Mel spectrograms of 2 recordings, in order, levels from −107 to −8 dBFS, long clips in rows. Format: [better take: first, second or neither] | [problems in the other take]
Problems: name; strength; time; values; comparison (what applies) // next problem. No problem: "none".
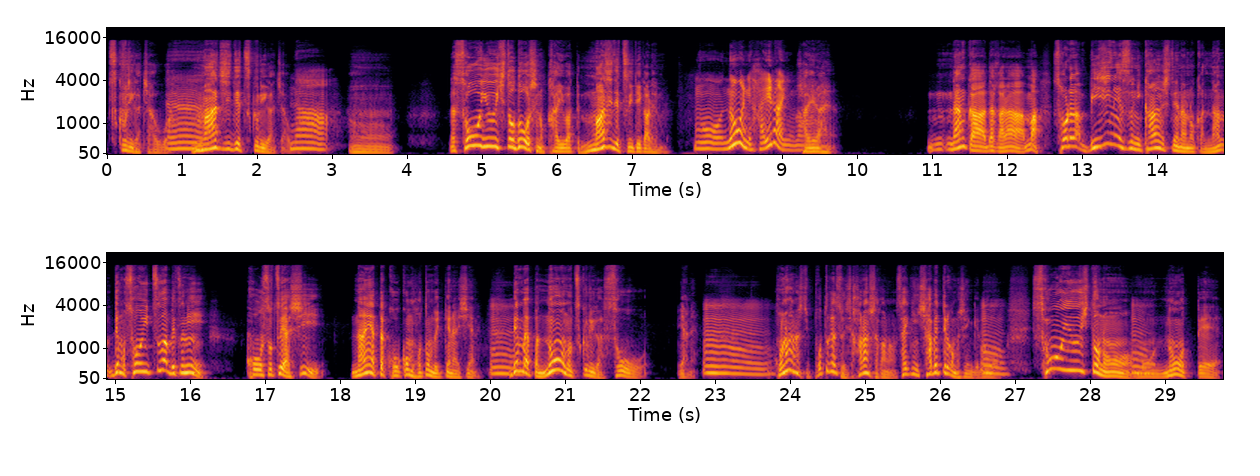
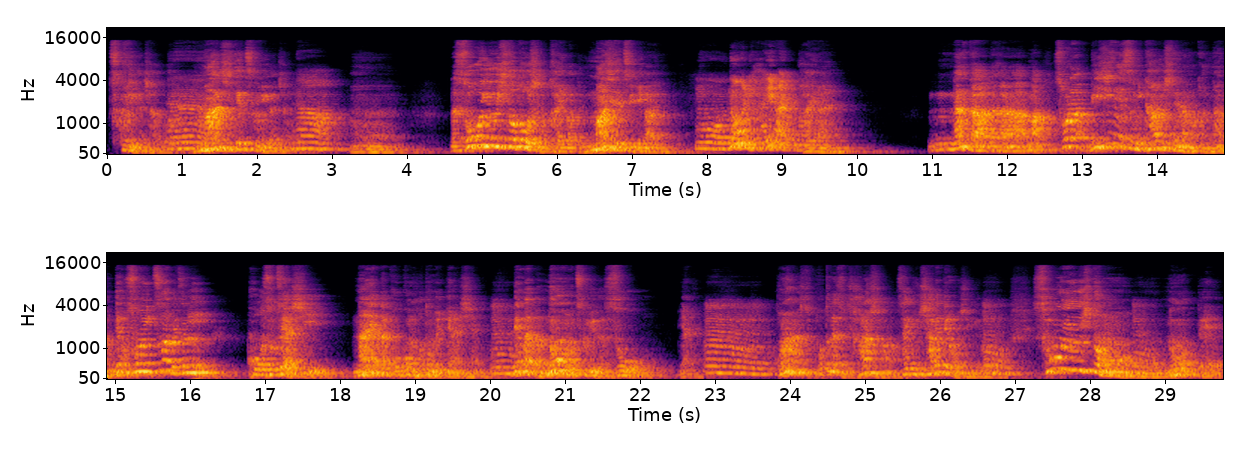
first | off-mic speech; far // room echo; noticeable; dies away in 0.7 s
